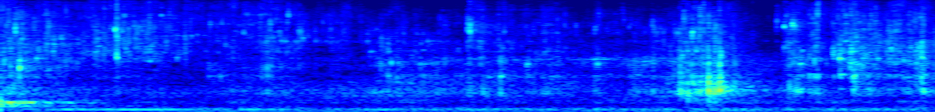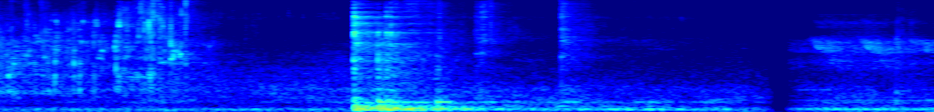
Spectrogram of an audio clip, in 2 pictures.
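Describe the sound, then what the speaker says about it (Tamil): Water pours steadily into a cooking pot for drumstick-leaf soup, a continuous splashing stream with a few louder gushes, close by and with no talking. "நாலு பேர்த்துக்கு ஆறு டம்ளர் தண்ணி ஊற்ற போகிறேன்"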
